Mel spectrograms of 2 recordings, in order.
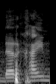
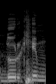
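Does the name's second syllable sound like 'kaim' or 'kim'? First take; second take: kaim; kim. First: The second syllable has a long 'ai' vowel. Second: The second syllable has a short 'i' vowel. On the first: This is how the name is said in English. "कई जगह हम लोग जैसे वहां डरखाइम बोलते हैं" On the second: This is how the name is said in Hindi. "यहाँ दुरखिम बोल देते हैं हिंदी में"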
